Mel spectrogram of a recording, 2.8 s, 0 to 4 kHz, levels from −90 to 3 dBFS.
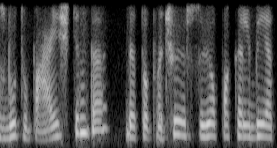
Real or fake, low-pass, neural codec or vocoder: real; 3.6 kHz; none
